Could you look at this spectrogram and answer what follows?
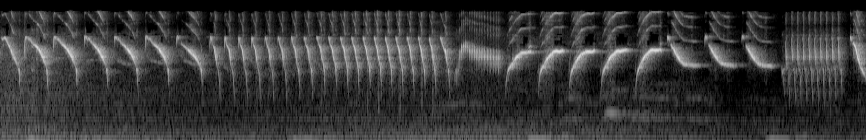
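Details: A Belgian canary sings a fast descending series, then a long rapid pulsing trill, then a run of rising whistled notes and swooping slurs, finishing with a short harsh buzz.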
